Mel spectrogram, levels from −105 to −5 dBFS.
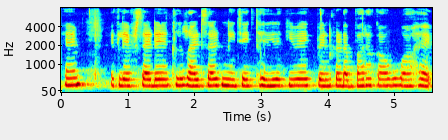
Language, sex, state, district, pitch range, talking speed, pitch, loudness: Hindi, female, Punjab, Fazilka, 230-245 Hz, 235 wpm, 235 Hz, -14 LUFS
